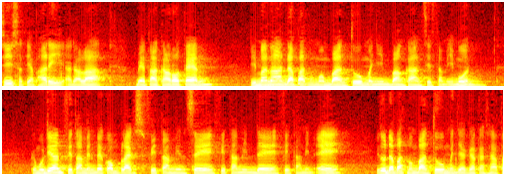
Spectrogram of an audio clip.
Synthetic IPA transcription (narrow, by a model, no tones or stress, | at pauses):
isət̪iapɦaɾia̰dalah | bet̪akaɾot̪ɛn | d̥imanadapat̪̚məmbant̪uməɲimbaŋkansist̪əmimʊn | kəmudianfit̪aminbekɔmplɛksfit̪aminsefit̪amindefit̪aminʔe | it̪udapat̪̚məmbant̪uməɲd͡ʒaɡakəsiɦat̪a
